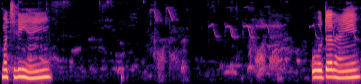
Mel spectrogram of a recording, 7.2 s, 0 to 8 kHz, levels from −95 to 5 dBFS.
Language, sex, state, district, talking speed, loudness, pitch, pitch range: Hindi, female, Uttar Pradesh, Budaun, 40 wpm, -14 LUFS, 265 Hz, 245-405 Hz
